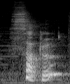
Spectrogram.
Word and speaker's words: subtle: s-y-m-b-o-l symbol a-m-b-i-g-u-o-u-s ambiguous the b is silent before the letter t as in debt d e b t doubt d-o-u-b-t subtle s-u-b-t-l-e data d-e-b-t-o-r and doubtful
